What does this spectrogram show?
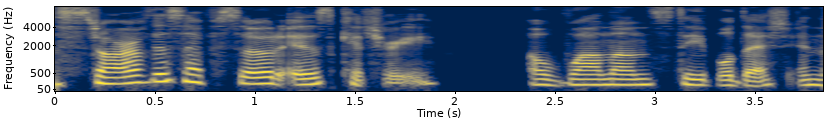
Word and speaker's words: Kitchari: Kitchari, pronounced Kitchari, has been used therapeutically in India for thousands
